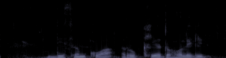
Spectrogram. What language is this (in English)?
Santali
